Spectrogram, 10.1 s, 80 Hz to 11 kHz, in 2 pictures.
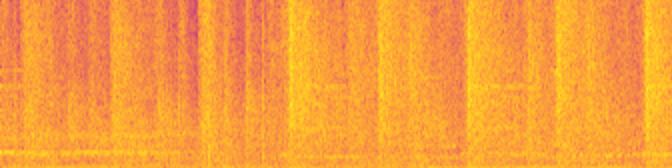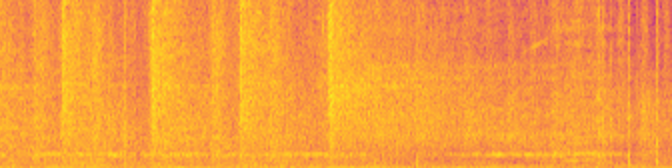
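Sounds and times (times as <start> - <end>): car engine revving: 0.0 - 10.0.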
